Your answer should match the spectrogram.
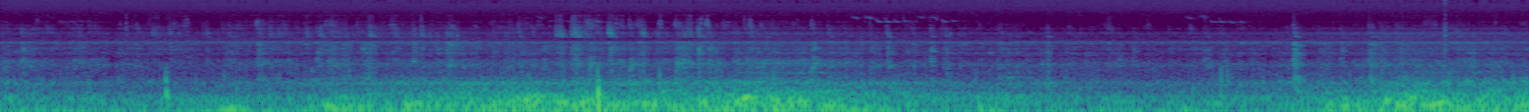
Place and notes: Pasiliai, Lithuania, metallic fence
strong metallic fence quarding living area of european bisons. contact microphones recording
